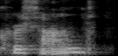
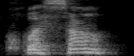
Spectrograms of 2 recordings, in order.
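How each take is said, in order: First: It has an English pronunciation with a hard R. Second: It has a French pronunciation with a soft R. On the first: "In in English, we we pronounce it croissant" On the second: "they would say croissant, and they wouldn't say the A N T"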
